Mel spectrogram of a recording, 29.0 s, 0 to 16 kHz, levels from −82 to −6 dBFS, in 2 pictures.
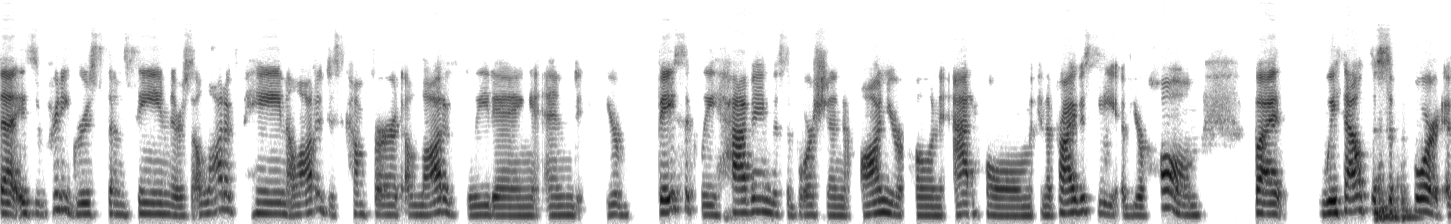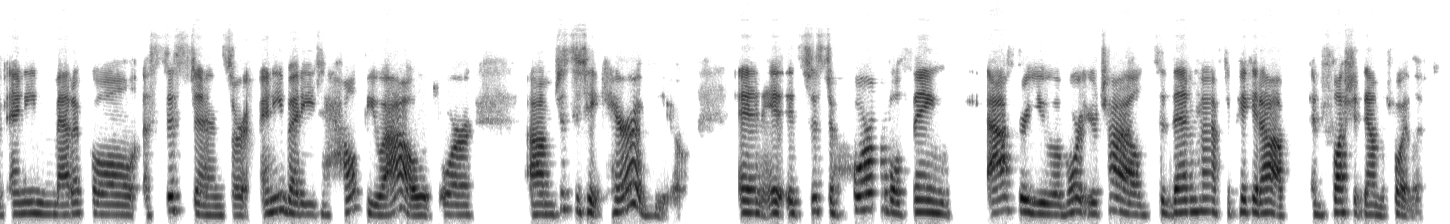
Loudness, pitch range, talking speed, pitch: -19 LUFS, 155-195 Hz, 170 wpm, 175 Hz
